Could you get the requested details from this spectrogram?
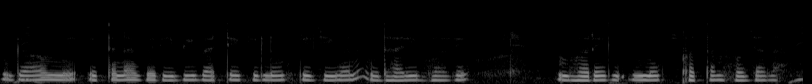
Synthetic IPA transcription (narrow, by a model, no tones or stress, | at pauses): ɡaːwmḛ̃ɪt̪naɡəɾiːbibaːʈekiloːɡked͡ʒiːwənʊd̪ʱaːɾibʱ | bʱəɾemẽkʰət̪əmhod͡ʒaːlaː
